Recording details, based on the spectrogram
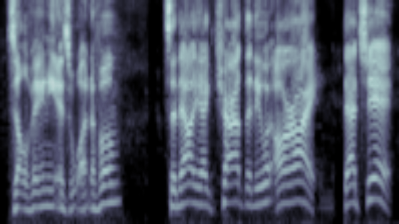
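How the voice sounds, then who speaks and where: Streamer guy just rambling, bright forceful voice, bit high, blunt and gushy. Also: fairly quick. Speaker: livestreamer. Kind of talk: casual livestream chat.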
